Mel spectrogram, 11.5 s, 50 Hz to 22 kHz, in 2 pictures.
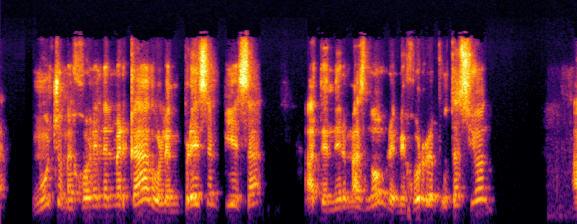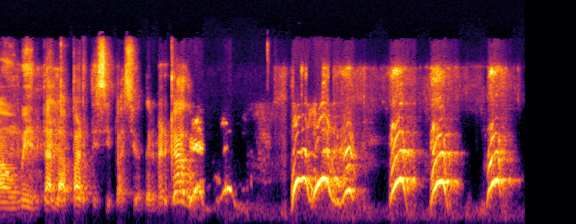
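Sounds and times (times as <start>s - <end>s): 
speech: 0.4s - 5.1s, 5.7s - 10.9s
dog barking: 7.6s - 11.0s.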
